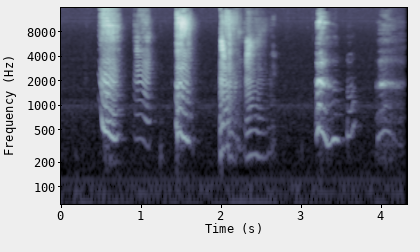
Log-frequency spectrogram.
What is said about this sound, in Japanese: あら、今誰かいたような気がしていたけど、おならで飛んでいったみたいね。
